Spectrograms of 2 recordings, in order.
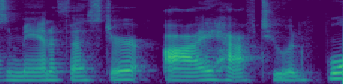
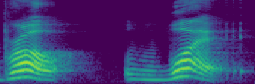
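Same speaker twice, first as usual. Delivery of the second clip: exasperated; 2 semitones higher, 13 dB louder than usual. Retold or imitated. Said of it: "I'm like".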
